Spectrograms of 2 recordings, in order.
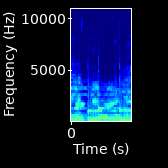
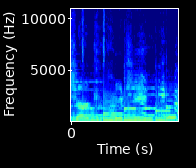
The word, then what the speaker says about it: charcuterie: Pick some up for your next charcuterie plate. Charcuterie. I don't know how to say that word. Charcuterie. What did you say? Charcuterie. Did you say shark coochie?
